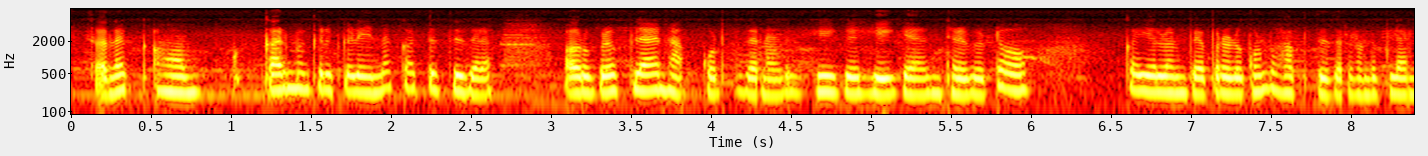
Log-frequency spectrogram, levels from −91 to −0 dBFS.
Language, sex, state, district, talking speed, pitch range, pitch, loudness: Kannada, female, Karnataka, Bijapur, 130 wpm, 210-240 Hz, 225 Hz, -15 LUFS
